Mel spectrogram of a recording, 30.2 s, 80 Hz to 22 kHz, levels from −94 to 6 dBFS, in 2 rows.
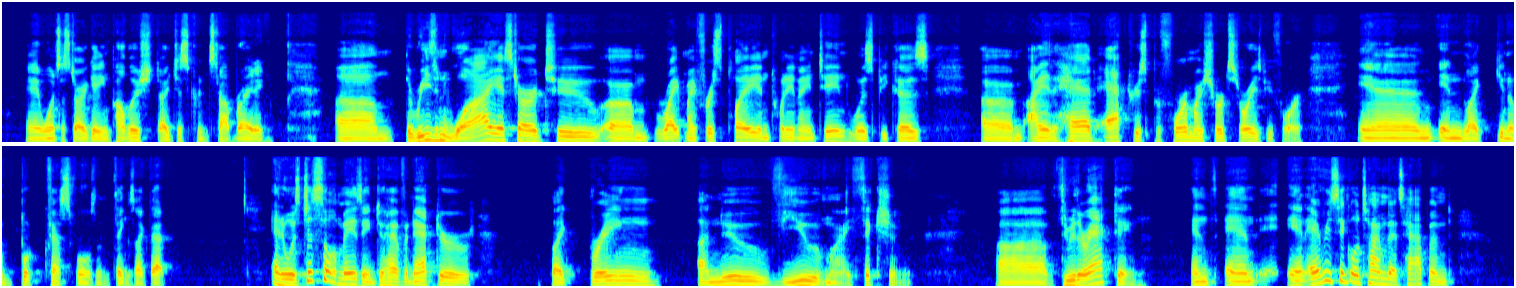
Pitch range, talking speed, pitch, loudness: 100-125 Hz, 155 wpm, 110 Hz, -26 LUFS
